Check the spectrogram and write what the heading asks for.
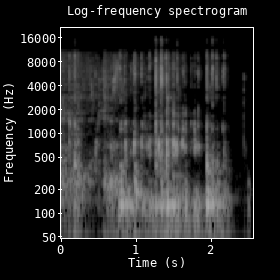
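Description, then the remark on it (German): Rapid computer keyboard typing as a company name is entered into a software form, a quick run of clicky keystrokes with a few louder key hits, stopping briefly near the end before one last tap. No one speaks. “Geben wir mal hier die HSP GmbH ein.”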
